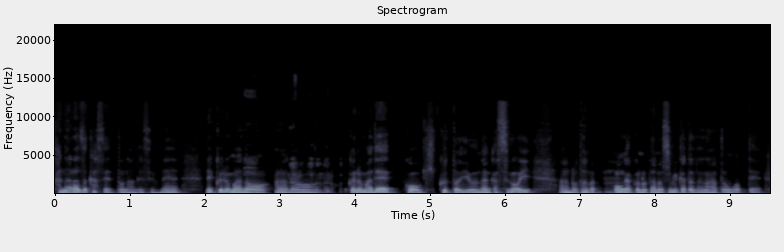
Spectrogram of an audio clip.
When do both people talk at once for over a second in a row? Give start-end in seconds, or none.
2.5-4.3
